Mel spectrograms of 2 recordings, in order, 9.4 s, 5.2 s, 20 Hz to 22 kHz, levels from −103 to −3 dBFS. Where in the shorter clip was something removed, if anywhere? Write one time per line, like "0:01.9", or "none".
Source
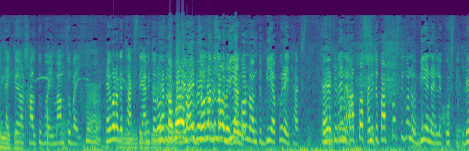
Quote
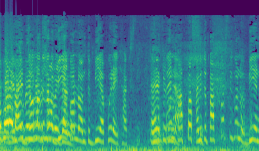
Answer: none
